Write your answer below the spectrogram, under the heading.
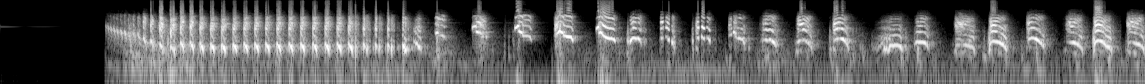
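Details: Squirrel calling with a harsh, buzzy rattle lasting about a second and a half, then breaking into a fast series of sharp, downward-sweeping chirps, several each second, against a silent background.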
